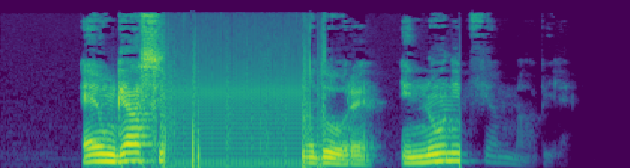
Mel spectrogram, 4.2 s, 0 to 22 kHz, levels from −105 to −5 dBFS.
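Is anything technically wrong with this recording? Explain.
Yes, there are two faults. From 0.95 s to 2.16 s there is an intermittent contact: a loose cable or plug breaks the signal path for about 0.92 s. The audio drops out with crackle at both edges and only faint hiss remains until it returns just before "e non".

After "e non", from 3.06 s to the end of the clip, the speech falls by about 21 dB to a faint residue. The likely cause is one channel inverted: with reversed polarity, the material common to both channels cancels when they combine in mono.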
